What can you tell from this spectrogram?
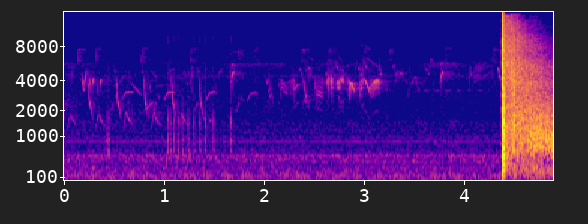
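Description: Birds chirping, then, about four and a half seconds in, a single sharp shot from a Henry lever-action rifle in .17 HMR, its report trailing off over a second or so.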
